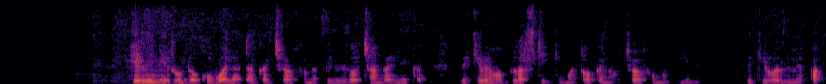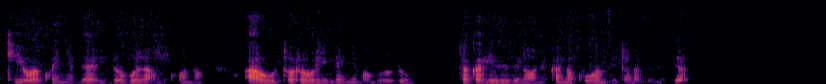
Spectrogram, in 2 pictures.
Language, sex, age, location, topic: Swahili, male, 18-24, Nairobi, government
